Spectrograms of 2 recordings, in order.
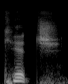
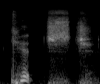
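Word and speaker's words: Kitsch: of actors one of my favorites is taylor kitch kitch i'm not sure you pronounce it but spelled k-i-t-s-c-h or something like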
